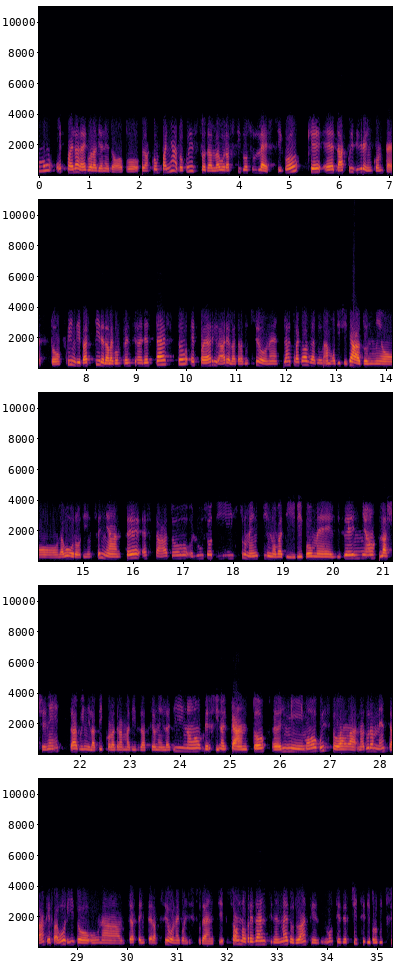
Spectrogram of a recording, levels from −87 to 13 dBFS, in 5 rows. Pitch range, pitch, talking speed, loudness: 165-225 Hz, 185 Hz, 140 wpm, -27 LUFS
